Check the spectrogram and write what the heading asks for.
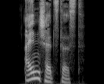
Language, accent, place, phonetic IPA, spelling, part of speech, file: German, Germany, Berlin, [ˈaɪ̯nˌʃɛt͡stəst], einschätztest, verb, De-einschätztest.ogg
- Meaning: inflection of einschätzen: 1. second-person singular dependent preterite 2. second-person singular dependent subjunctive II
